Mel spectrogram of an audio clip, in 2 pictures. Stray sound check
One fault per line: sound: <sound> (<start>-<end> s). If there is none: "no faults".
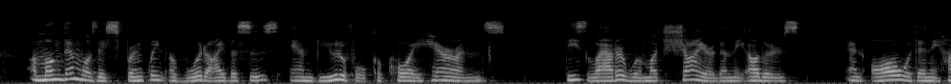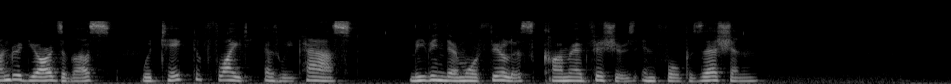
no faults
